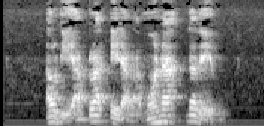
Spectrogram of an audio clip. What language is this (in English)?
Catalan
